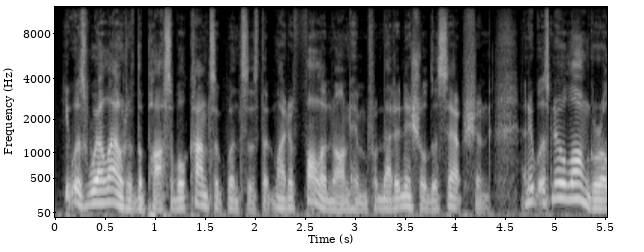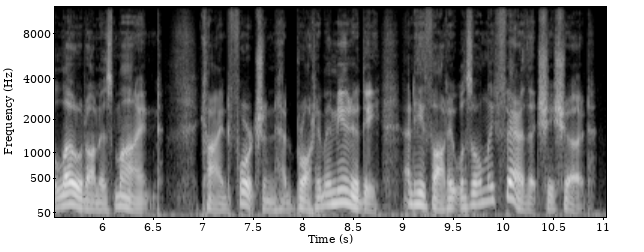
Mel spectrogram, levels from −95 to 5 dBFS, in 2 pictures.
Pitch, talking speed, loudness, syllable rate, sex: 115 Hz, 240 wpm, -19 LUFS, 6.2 syllables/s, male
